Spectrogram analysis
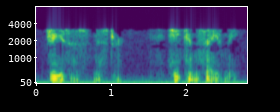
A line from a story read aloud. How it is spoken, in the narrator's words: her voice dropped almost to a whisper, and with infinite pathos in her words she replied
